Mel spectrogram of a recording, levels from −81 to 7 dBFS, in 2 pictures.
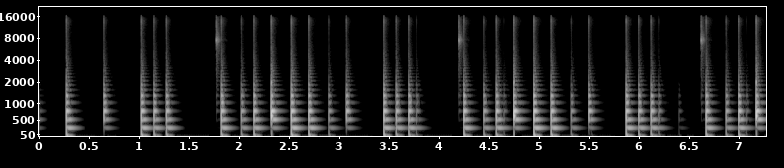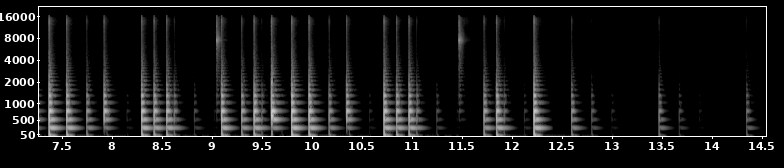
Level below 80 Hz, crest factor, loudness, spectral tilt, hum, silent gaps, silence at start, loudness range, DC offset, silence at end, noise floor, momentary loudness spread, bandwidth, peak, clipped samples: -40 dBFS; 24 dB; -24 LUFS; -5 dB/octave; none; 0.83-1.00 s, 1.70-1.76 s, 3.33-3.42 s, 4.12-4.19 s, 5.76-5.85 s, 6.55-6.61 s, 13.11-13.19 s, 13.25-13.46 s; 0.25 s; 5 LU; under 0.1%; 1.05 s; -42 dBFS; 13 LU; 17 kHz; -2 dBFS; under 0.1%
